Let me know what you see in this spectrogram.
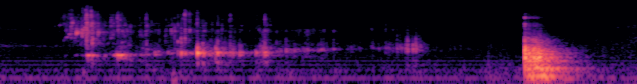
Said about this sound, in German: Schenken das jetzt mal ein. Normalerweise sollte man noch ein bisschen was hören.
